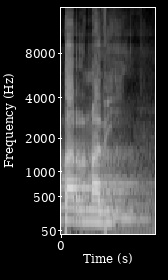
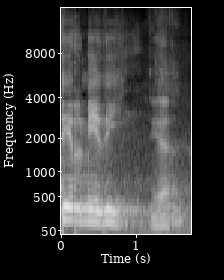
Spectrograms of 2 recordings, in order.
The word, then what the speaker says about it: Tirmidzi: kota sebuah daerah dan ada yang kemudian membacanya tarmid ada tirmid jadi ada sebagian dalam mengatakan Imam tarmadi ada yang mengatakan Imam tur movie ada yang mengatakan Imam Tirmidzi walaupun yang masyhur adalah Imam Tirmidzi dan itu yang dikuatkan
